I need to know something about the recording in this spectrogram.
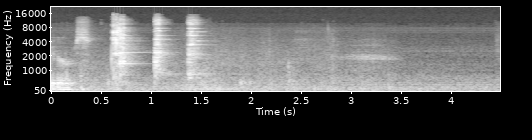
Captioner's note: glasses clinking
